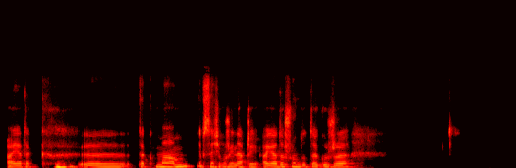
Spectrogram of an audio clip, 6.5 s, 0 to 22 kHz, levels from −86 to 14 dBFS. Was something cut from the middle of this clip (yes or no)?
yes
